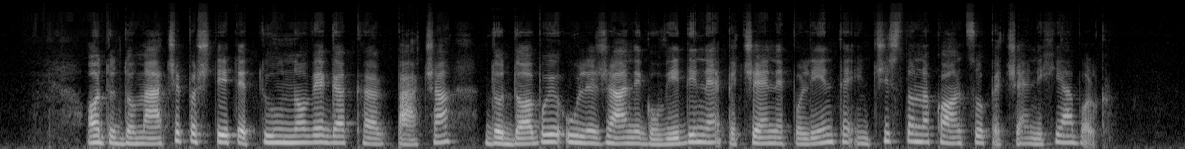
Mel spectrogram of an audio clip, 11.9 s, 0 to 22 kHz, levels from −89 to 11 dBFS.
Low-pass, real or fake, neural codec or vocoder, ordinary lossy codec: 19.8 kHz; real; none; Opus, 16 kbps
